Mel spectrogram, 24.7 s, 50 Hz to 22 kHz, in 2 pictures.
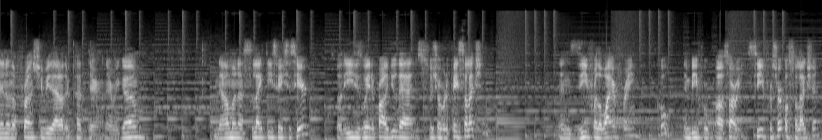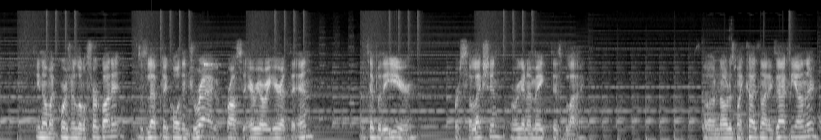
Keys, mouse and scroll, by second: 1.8 KP_1, 7.2 click, 9.4 z, 11.8 c.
